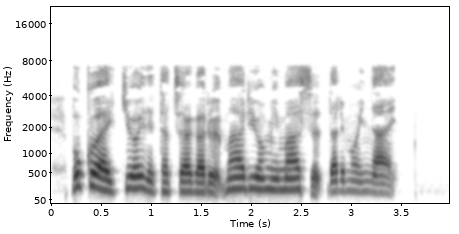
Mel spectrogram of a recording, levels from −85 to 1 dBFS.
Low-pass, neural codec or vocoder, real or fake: 7.2 kHz; none; real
